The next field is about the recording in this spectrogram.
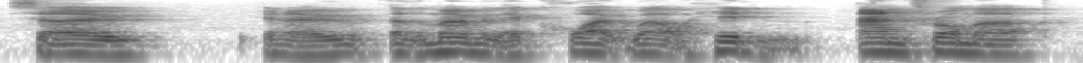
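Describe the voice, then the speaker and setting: Bright-voiced man recapping a tabletop game. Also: mid-range voice, fairly even intonation, moderate pace. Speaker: game master recapping a session. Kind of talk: informal recap of a tabletop fantasy campaign. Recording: echoey room sound.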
